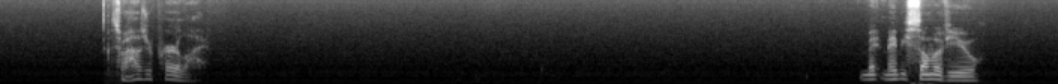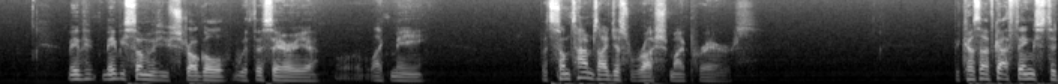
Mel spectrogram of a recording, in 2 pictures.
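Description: A middle-aged man speaks slowly and deliberately through a headset microphone, with long pauses.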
